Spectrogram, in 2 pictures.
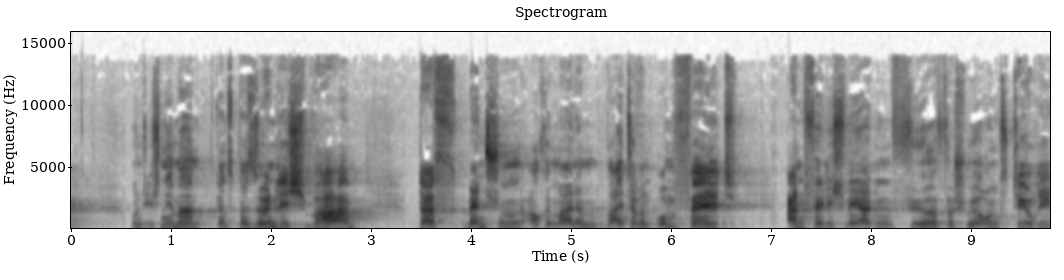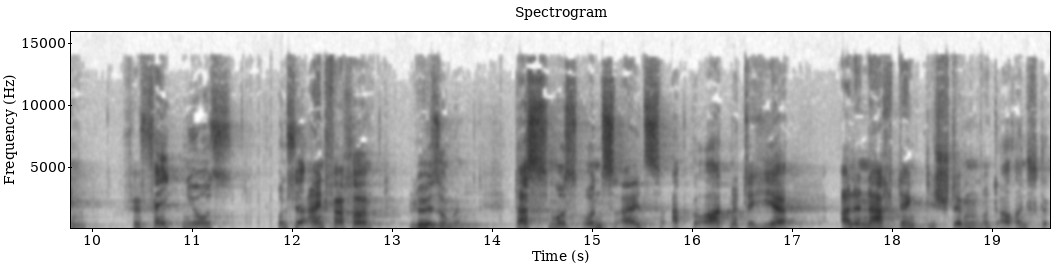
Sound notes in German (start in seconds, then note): none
